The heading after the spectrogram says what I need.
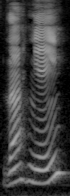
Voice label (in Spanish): perezoso, Otomí, mujer; Cuerpo; INALI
